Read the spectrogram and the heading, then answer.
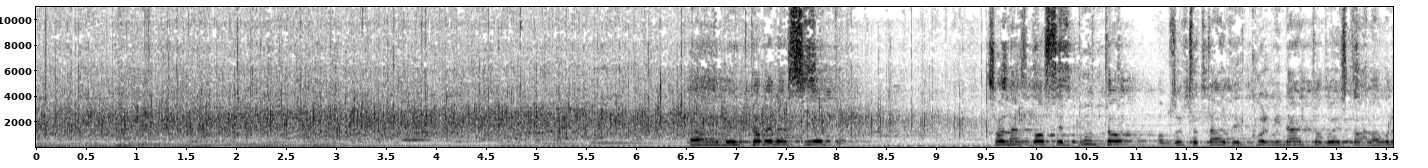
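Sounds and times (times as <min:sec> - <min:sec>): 
audience applause: 0:00.0 - 0:10.5
speech: 0:06.5 - 0:08.2, 0:09.6 - 0:13.5.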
